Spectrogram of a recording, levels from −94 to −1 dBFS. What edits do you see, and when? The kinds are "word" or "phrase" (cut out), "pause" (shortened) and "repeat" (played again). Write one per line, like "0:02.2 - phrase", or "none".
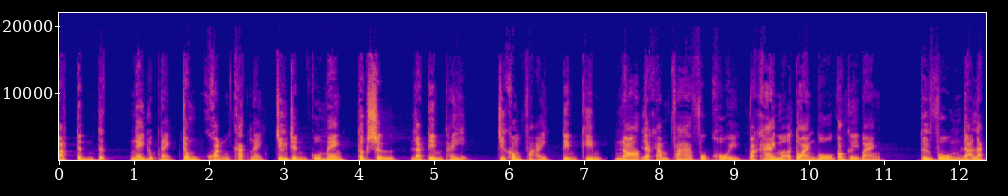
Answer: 0:01.6 - pause
0:02.8 - pause
0:03.9 - pause
0:07.3 - pause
